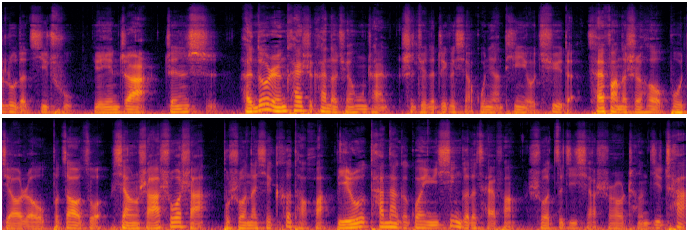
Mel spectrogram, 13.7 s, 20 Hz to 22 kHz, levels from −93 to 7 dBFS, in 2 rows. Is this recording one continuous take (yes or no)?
yes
